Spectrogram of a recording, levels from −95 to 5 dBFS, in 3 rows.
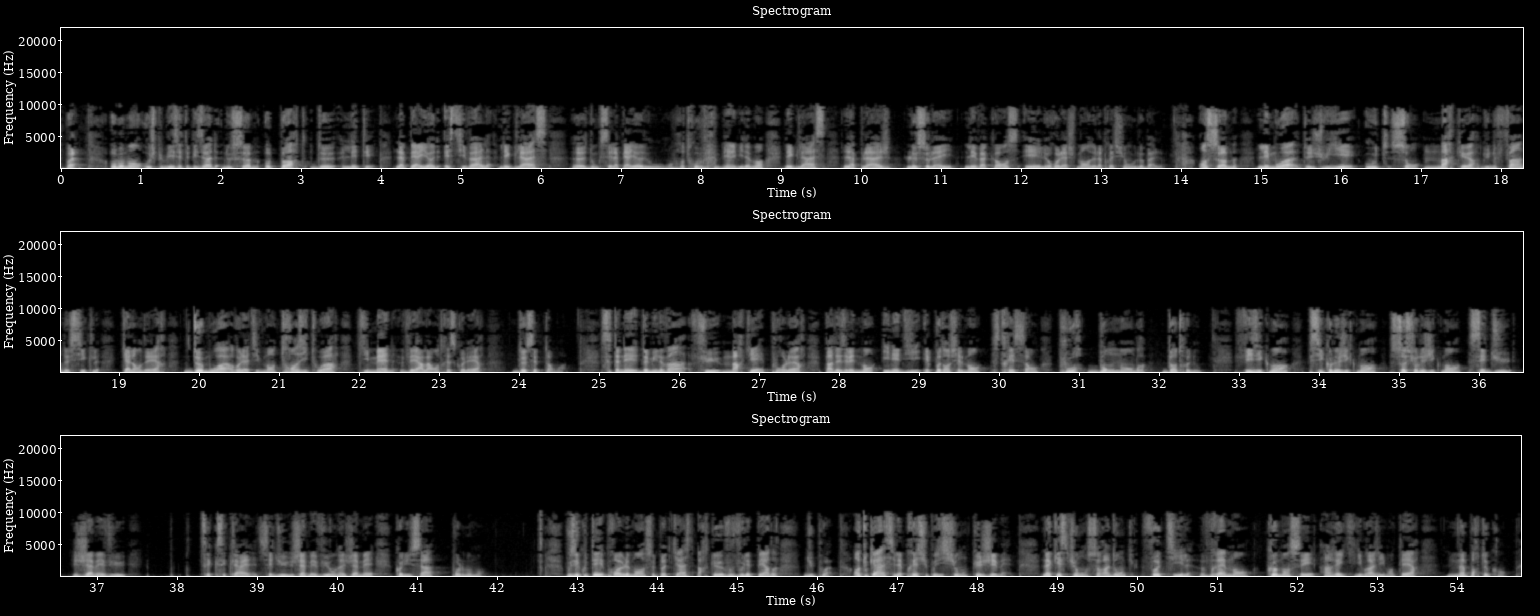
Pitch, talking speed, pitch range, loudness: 140 Hz, 160 wpm, 125-165 Hz, -28 LUFS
